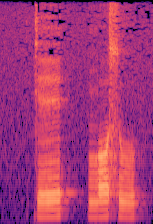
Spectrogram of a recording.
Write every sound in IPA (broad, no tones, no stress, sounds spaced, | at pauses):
k e | ŋ ɔ s u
